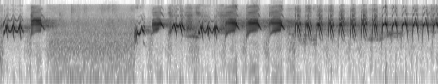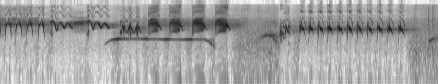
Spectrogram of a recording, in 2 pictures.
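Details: Asian pied starling, native to Java, delivering a song full of caladi and kapas tembak imitations: a long run of quick sharp high notes, a single sustained flat whistle, then another rapid trill.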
